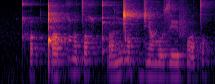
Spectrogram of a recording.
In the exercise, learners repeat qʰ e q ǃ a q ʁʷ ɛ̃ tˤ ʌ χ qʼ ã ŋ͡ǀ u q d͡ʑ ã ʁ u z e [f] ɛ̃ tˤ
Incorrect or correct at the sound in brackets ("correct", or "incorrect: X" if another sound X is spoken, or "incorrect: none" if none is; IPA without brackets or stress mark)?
correct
